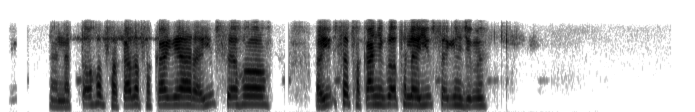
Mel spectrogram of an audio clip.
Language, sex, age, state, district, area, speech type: Santali, male, 18-30, West Bengal, Birbhum, rural, conversation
